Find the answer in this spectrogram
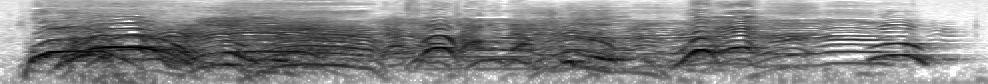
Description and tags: Small audience yelling "woo!" and things like that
